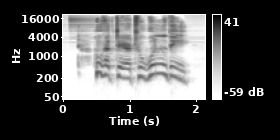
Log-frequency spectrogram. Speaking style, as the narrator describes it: cried the giant

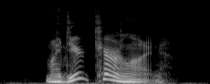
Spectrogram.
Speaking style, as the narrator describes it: I said irritably

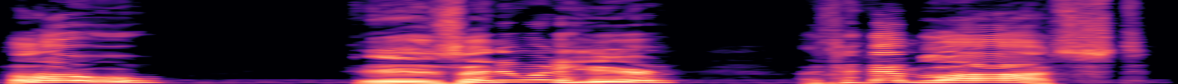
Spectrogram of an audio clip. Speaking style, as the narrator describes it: she shouted as she ran

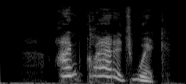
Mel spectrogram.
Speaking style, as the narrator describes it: she cried out in a whisper

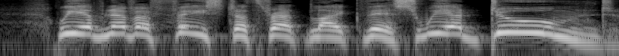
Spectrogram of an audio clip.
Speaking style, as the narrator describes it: more of them exclaimed

